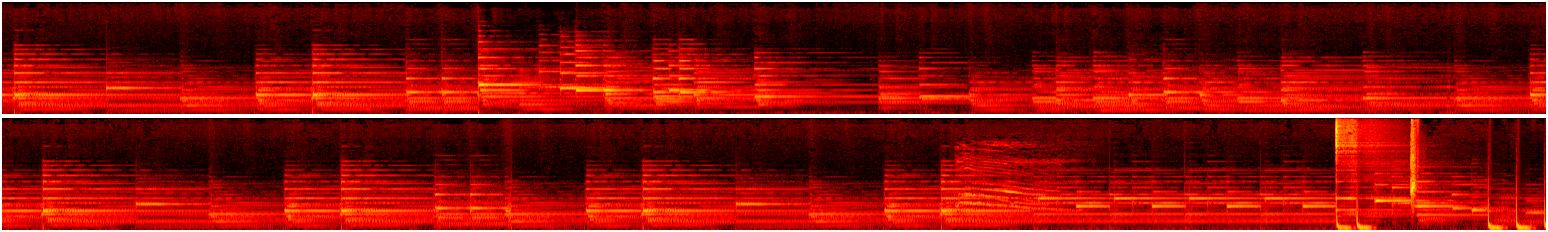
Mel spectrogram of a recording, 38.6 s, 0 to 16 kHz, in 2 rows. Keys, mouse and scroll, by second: 0.2 middle click, 0.6 alt+middle click, 1.8-2.6 scroll up 1, 3.6 click, 4.6 click, 6.6 4, 7.8 click, 8.6 Delete, 10.2 1, 12.0 click, 13.2 click, 17.6 double right click, 18.1 w, 21.3 click, 25.3 w, 26.2 alt+middle click, 27.1 middle click, 27.8 alt+middle click, 29.9 click, 30.7 alt+w, 31.6 middle click, 31.6-32.0 scroll down 1, 32.6-33.0 scroll down 2, 33.8 middle click, 35.9 click, 37.4 click, 37.8 middle click.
